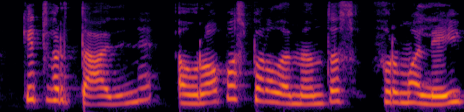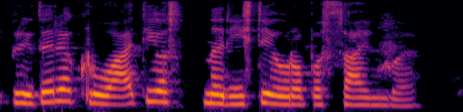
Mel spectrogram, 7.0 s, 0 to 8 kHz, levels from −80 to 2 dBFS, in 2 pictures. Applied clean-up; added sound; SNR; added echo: none; none; none; none.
